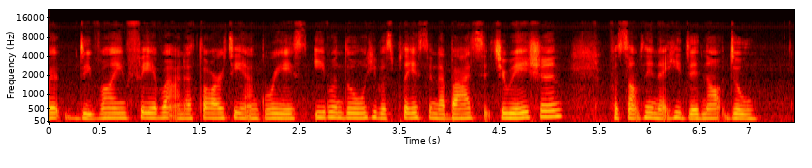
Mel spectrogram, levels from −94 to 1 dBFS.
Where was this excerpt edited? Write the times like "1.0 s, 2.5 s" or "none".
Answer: none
